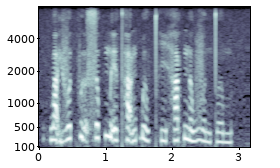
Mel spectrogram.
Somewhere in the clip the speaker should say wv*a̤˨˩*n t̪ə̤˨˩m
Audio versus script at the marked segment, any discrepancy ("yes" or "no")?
yes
